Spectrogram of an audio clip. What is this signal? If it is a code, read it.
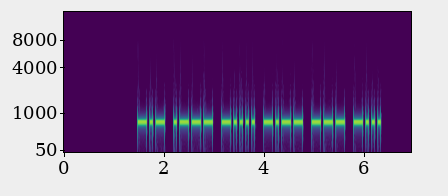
Morse code, heard as a keyed tone, about 20 wpm, 700 Hz. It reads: KJ6YOB
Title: USA Call Signs - 6 Characters - Repeated 2x - 20wpm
